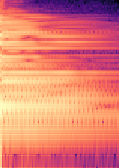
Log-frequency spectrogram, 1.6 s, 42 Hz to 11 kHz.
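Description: An acoustic guitar chord fretted with the index finger at the 7th fret on the second string, strummed once and left ringing clearly alone, decaying slowly over its sustain.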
